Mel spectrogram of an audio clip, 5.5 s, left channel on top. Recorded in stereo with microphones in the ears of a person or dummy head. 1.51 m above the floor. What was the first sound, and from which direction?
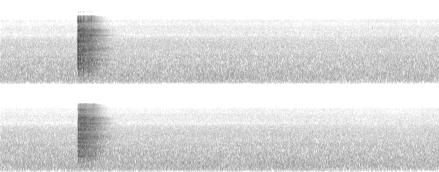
A camera shutter, 40° left (ahead or behind).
